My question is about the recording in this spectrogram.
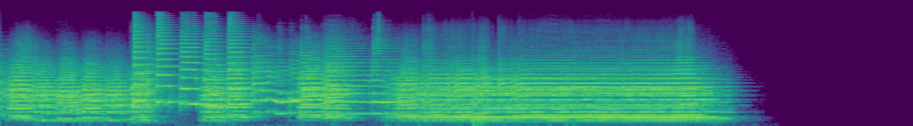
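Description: Several trumpets playing together: a run of short separate notes, then a long held chord of several pitches lasting about four seconds. The chord cuts off about ten seconds in.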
